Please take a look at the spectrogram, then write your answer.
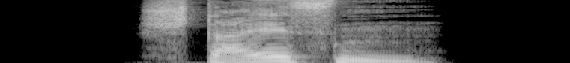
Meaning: dative plural of Steiß
- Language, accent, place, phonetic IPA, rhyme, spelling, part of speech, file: German, Germany, Berlin, [ˈʃtaɪ̯sn̩], -aɪ̯sn̩, Steißen, noun, De-Steißen.ogg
